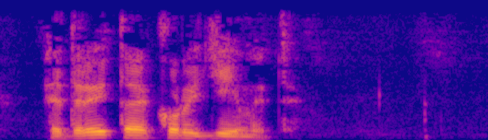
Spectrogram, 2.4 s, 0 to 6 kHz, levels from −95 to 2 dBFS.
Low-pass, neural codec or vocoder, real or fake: 5.4 kHz; none; real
